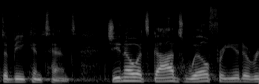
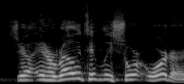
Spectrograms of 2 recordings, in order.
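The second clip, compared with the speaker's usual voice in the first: fast, much louder and higher push; preaching loud; 8 semitones higher, 8 dB louder, faster than usual. Acted. Preacher pressing his flock, loud and fast. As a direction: drive the point home hard.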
